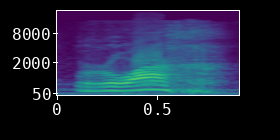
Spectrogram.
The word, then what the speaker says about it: ruach: es nepe y la palabra espíritu es ruaj se escribe ruach entonces vemos aquí dos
